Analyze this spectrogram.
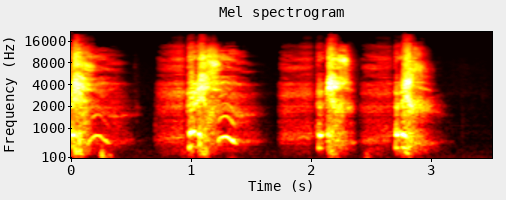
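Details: Rapid repeated sneezing during a sneezing fit with stuck sneezes: four sneezes in quick succession, each a short indrawn breath then a sharp explosive burst, as the person tries and fails to hold them in.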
